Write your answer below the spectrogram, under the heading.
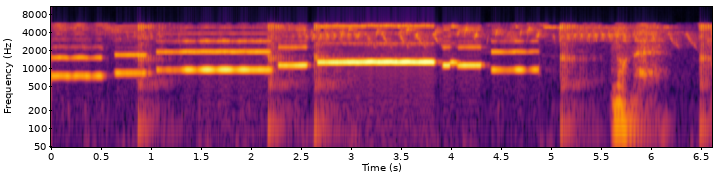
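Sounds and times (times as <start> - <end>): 
small whistle playing a simple tune: 0.0 - 5.0
speech: 5.6 - 6.0.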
